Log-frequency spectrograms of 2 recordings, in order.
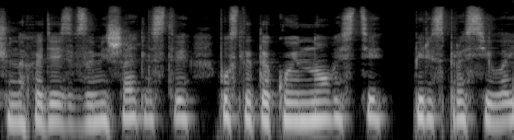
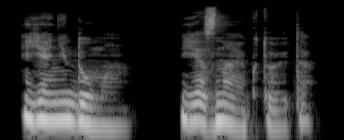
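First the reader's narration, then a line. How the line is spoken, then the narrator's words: Calm reply. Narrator (Russian): спокойно ответила я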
